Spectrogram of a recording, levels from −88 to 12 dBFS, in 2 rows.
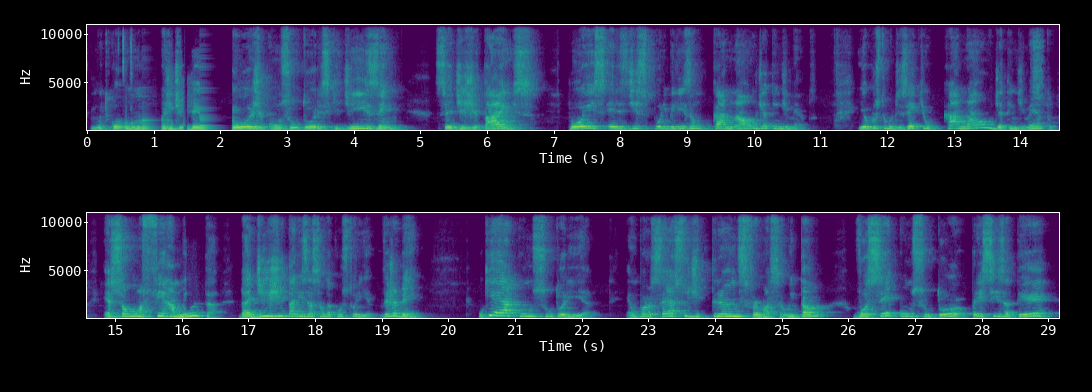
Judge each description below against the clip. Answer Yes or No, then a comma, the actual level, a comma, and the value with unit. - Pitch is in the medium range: No, high, 210 Hz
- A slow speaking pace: Yes, slow, 105 wpm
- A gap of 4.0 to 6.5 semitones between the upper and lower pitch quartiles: Yes, average, 4.5 semitones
